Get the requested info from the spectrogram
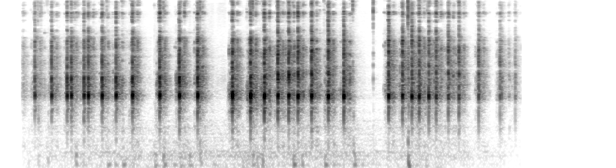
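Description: Typing sound effect: keyboard keys clicking quickly, about seven a second, in three runs with short breaks, stopping about five seconds in.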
